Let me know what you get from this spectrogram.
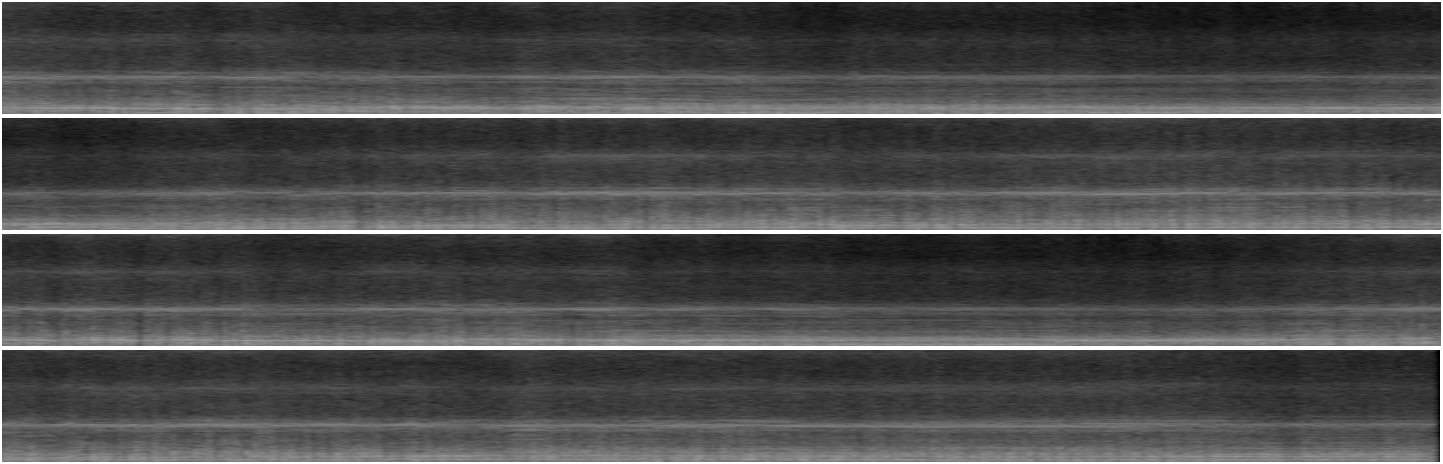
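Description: Racing motorcycle engine at race pace: its pitch drops, climbs back over several seconds, drops again and climbs again as it slows and accelerates, over a steady rushing noise.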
